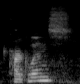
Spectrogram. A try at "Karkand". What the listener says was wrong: Karkand? No L.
